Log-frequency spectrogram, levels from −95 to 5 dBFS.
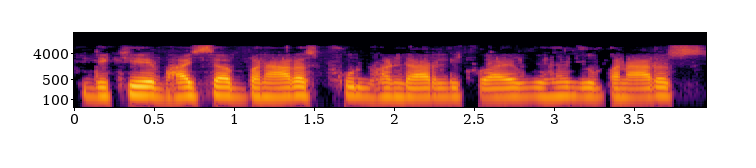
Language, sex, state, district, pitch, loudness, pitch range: Hindi, male, Uttar Pradesh, Deoria, 135 Hz, -18 LUFS, 130-140 Hz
